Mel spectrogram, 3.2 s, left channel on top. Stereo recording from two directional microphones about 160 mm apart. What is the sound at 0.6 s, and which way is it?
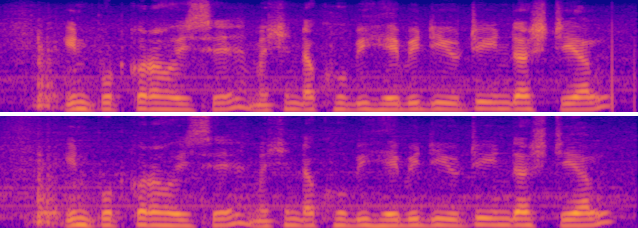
Speech, 20° right (ahead or behind).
